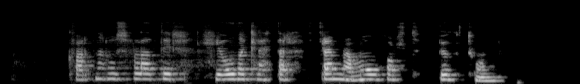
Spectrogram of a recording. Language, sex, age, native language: Icelandic, female, 30-39, Icelandic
